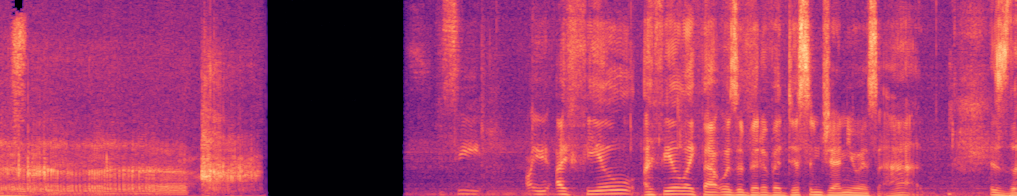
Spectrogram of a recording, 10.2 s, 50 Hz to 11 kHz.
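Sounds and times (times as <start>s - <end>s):
dog growling and yipping: 0.0s - 2.7s
speech: 4.6s - 10.1s.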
